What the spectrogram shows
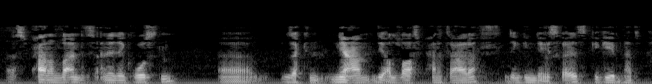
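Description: A man's voice: lowish voice, animated, brisk, gravelly, slightly rough, muffled recording. A man giving a religious lecture on scripture, speaking hesitantly with many fillers and restarts. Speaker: Quran exegesis teacher.

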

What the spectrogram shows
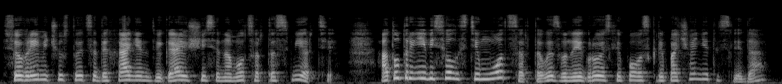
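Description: Measured, expressive woman narrating an audiobook. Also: mid-range voice.

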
